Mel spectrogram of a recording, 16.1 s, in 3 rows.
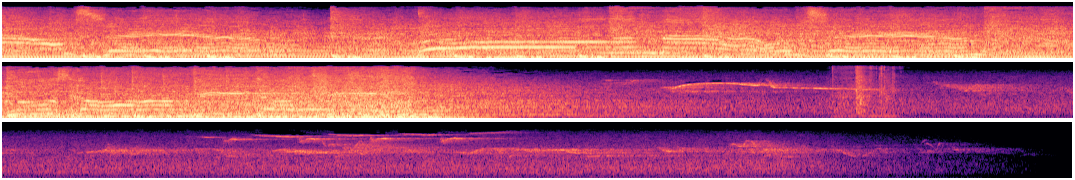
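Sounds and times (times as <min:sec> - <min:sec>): steady background hiss: 0:08.0 - 0:15.6
birds chirping: 0:08.2 - 0:16.0
sharp click: 0:09.5 - 0:09.9.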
